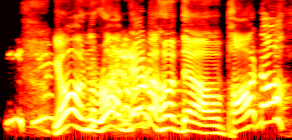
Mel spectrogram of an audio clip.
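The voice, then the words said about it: Cartoon rooster Southern drawl voice. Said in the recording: “do a Foghorn Leghorn impression ... He just sounds like a plantation owner”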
